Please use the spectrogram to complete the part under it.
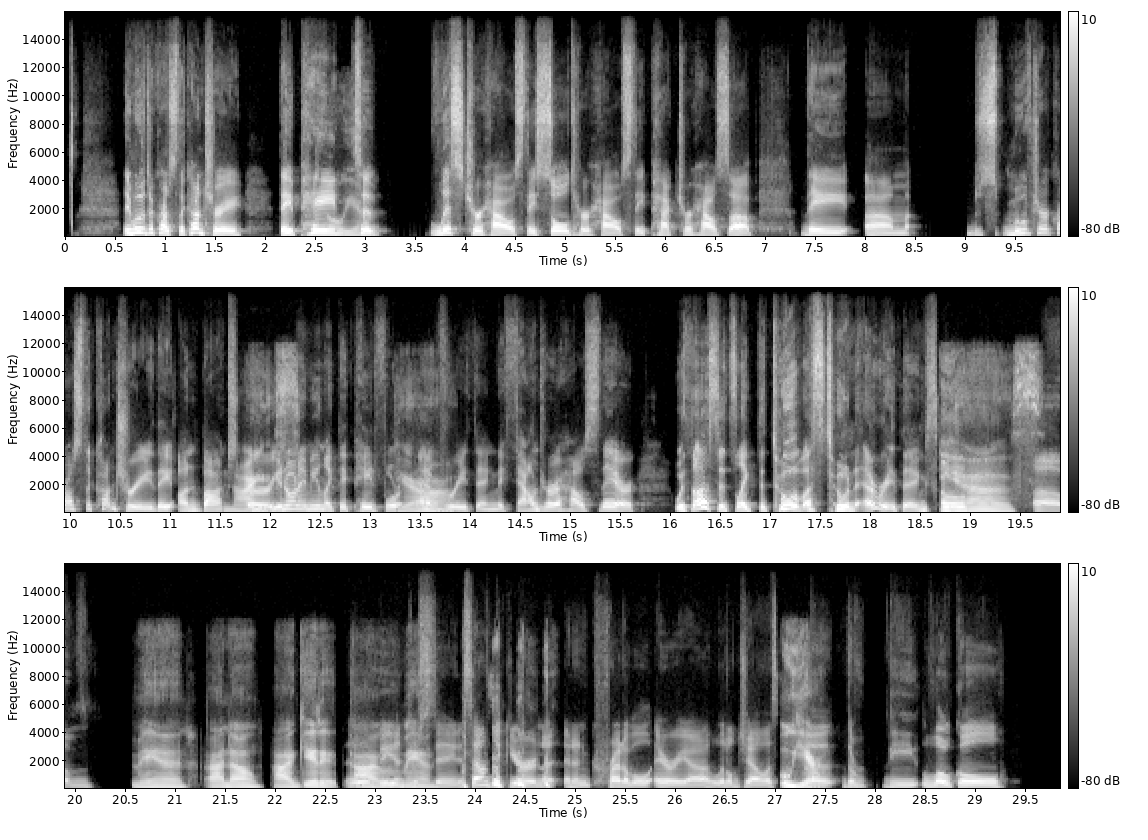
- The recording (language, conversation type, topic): English, unstructured, How do nearby parks, paths, and public spaces help you meet your neighbors and feel more connected?
- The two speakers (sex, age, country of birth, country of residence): female, 40-44, United States, United States; female, 40-44, United States, United States
- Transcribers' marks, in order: laughing while speaking: "doing"; laughing while speaking: "So"; other background noise; chuckle; tapping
